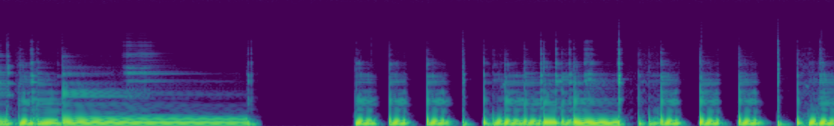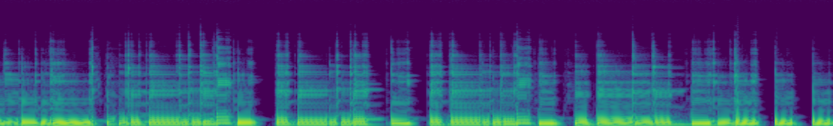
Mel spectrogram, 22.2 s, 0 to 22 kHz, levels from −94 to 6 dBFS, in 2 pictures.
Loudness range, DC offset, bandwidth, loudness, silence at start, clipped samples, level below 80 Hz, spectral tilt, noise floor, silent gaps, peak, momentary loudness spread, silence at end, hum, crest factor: 5 LU; under 0.1%; 4.5 kHz; -16 LUFS; 0 s; under 0.1%; -22 dBFS; -11 dB/octave; -81 dBFS; none; 0 dBFS; 8 LU; 0 s; none; 14 dB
